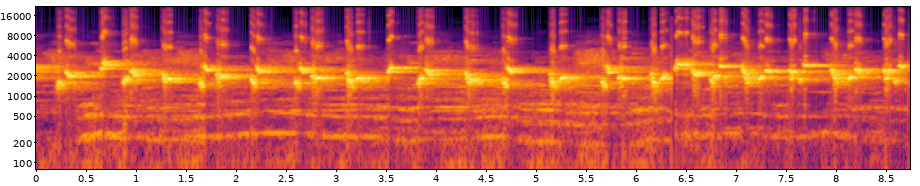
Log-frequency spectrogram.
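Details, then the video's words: Yellow-vented bulbul singing non-stop in a lure recording for reluctant bulbuls: rolling, liquid phrases that rise and fall, each under a second long, with faint clicks between the notes. "Suara Masteran Burung Trucukan Ropel Durasi Panjang Jernih Tanpa Jeda"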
